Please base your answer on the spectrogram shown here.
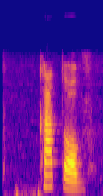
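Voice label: "катов", Komi, female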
